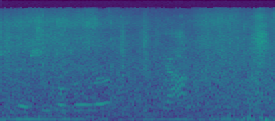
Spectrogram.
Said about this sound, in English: I'm on a boat on the Pacific Ocean off the northern coast of Haida Gwaii's Graham Island near the Masset Reserve, one of two main Haida communities.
